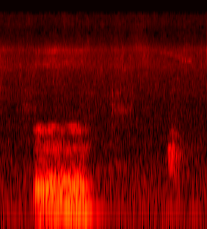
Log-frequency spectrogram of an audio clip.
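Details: Roxy, a Rottweiler, growling in anger while attacking its owner: one deep rumbling growl lasting about a second, then a brief softer whine after a pause.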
